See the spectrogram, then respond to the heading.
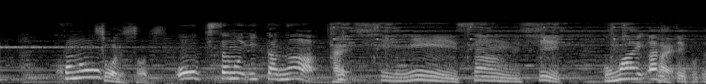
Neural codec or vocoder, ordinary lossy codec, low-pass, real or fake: none; none; 7.2 kHz; real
